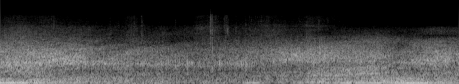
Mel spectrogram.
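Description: Cars passing on the road. Their tyre noise swells near the start and again about three to four seconds in, over a steady low rumble.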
